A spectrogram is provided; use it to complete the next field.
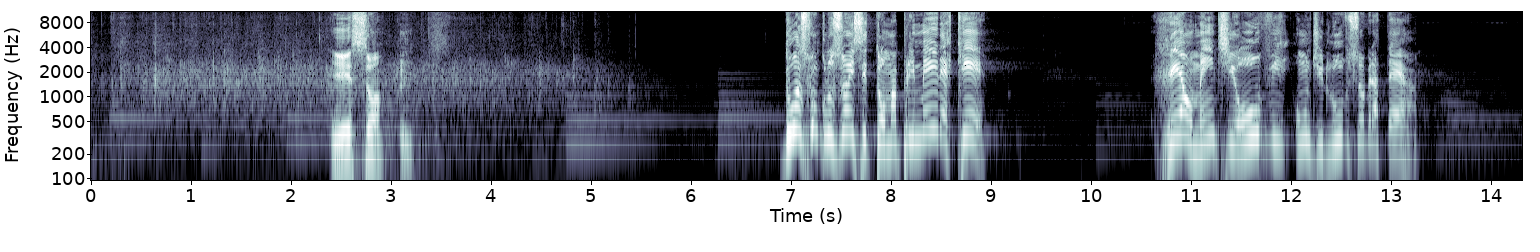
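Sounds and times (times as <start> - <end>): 
audience applause: 0.0 - 5.7
speech: 2.4 - 3.3, 7.4 - 9.0, 10.8 - 13.4.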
